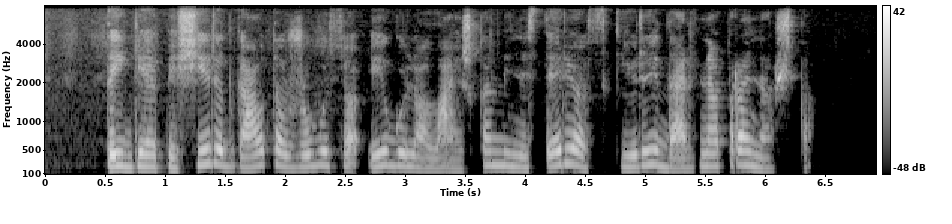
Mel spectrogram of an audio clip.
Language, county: Lithuanian, Klaipėda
